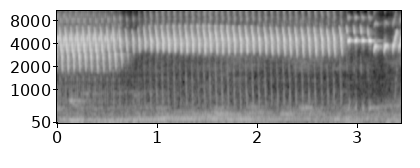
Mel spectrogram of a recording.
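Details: Canary song for training other birds: a fast, even rolling trill of rapid repeated notes, dropping slightly in pitch after a moment, ending with a few brief sharp chips.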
